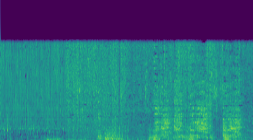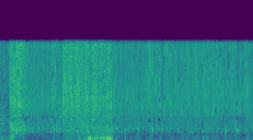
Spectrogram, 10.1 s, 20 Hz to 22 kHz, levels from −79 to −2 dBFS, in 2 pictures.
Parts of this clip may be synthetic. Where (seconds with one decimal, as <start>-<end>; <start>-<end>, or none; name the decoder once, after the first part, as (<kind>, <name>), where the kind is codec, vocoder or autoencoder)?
0.0-1.3 (vocoder, BigVGAN v2); 5.5-6.3; 7.3-10.1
